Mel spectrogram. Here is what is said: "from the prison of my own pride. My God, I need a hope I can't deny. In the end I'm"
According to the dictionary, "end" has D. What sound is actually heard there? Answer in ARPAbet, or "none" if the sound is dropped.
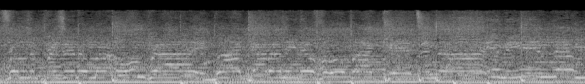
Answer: none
